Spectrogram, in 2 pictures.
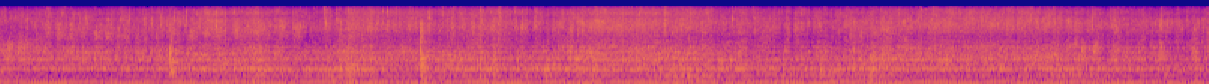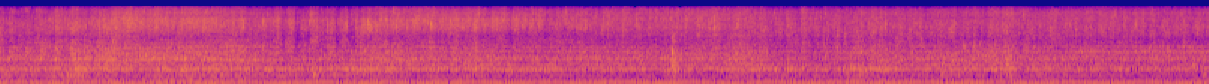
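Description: Chicken curry masala sizzling as it fries in a stainless steel saucepan while a spoon stirs it, with a few faint knocks of the spoon against the pan. It is at the bhuna stage, frying until the oil separates from the masala.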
